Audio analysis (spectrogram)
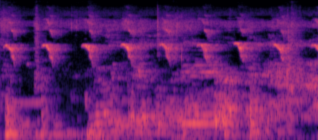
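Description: Chickens cluck in a backyard coop among pigeons, several short repeated calls overlapping at close range, with a faint voice murmuring underneath.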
